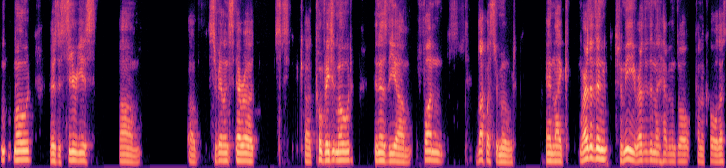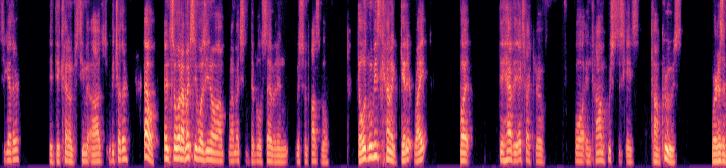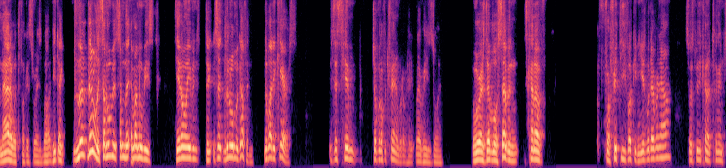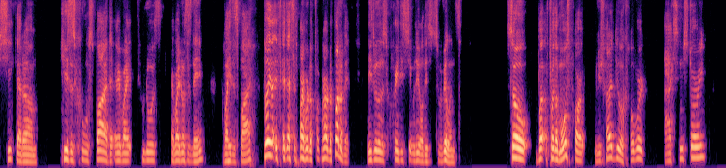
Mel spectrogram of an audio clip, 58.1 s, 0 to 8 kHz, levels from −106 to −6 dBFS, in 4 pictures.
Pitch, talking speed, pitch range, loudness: 145 Hz, 205 wpm, 125-170 Hz, -23 LUFS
